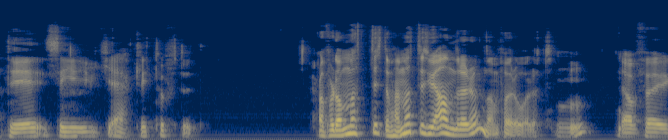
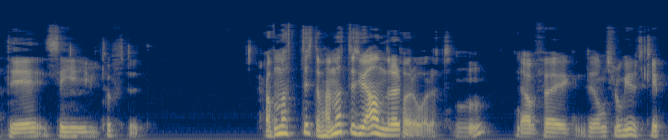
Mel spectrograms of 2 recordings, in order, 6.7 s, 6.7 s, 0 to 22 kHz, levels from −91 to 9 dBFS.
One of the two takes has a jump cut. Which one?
second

